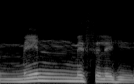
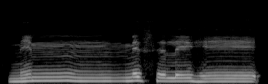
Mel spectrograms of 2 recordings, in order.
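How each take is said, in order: First: The n is pronounced separately before the m. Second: The n merges into a long nasal m. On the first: The speaker calls it wrong. "You cannot say min mislihi" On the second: The speaker calls it right. "I don't pronounce the sound of noon sakin right here"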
